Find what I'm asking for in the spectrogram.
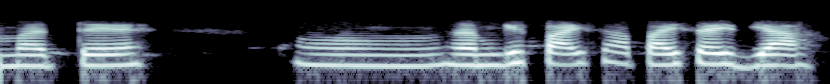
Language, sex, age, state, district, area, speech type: Kannada, female, 18-30, Karnataka, Mandya, rural, conversation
